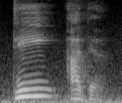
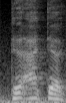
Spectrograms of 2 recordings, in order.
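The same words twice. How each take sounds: First: 'The' is said with a long 'thee' vowel. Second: 'The' is said with a short 'thuh' vowel. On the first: The speaker calls it right. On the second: The speaker calls it wrong.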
